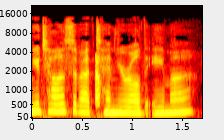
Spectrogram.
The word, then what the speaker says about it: Ima: And Robin, can you tell us about Ima, I-M-A? Is that how you say her name? – It's Ima,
